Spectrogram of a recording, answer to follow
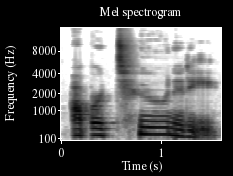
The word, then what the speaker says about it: opportunity: English, we use a true T here, opportunity, and emphasizing that oo as in blue sound in that 3rd syllable, opportunity.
